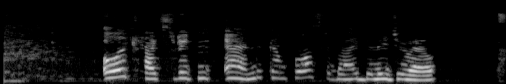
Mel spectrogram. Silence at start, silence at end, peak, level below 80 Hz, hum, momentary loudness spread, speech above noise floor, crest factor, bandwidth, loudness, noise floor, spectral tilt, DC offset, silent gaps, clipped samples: 0.05 s; 0 s; -2 dBFS; -72 dBFS; none; 15 LU; 53 dB; 18 dB; 11.5 kHz; -20 LUFS; -72 dBFS; -6 dB/octave; under 0.1%; none; under 0.1%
